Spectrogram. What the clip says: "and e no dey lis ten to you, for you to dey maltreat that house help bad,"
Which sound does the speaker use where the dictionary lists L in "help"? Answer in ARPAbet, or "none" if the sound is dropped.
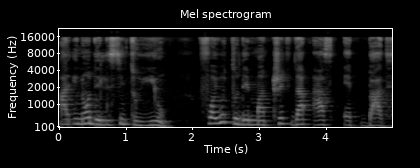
none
